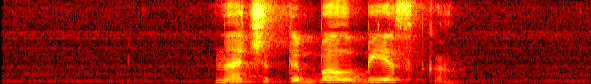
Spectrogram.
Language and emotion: Russian, angry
